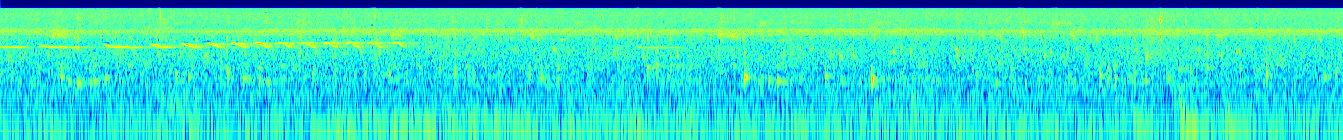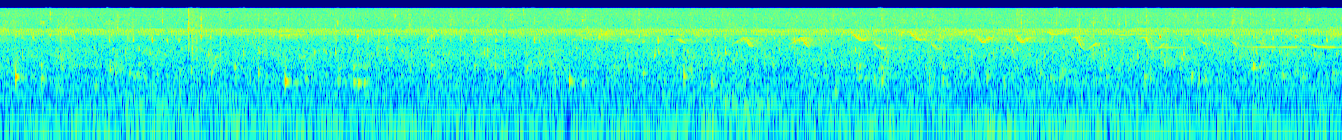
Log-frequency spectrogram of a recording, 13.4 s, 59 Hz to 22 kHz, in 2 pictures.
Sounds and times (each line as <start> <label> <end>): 0.0 birds singing in the field 2.2
0.0 crickets 2.3
0.0 stream running in the foreground 13.4
9.6 birds singing in the field 13.4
